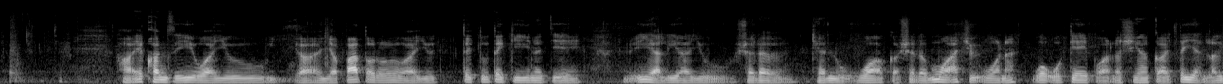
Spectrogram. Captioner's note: Speaking in Hmong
